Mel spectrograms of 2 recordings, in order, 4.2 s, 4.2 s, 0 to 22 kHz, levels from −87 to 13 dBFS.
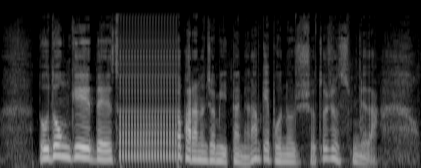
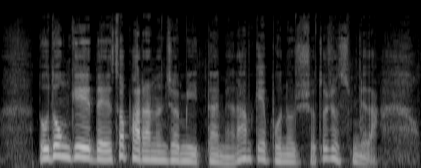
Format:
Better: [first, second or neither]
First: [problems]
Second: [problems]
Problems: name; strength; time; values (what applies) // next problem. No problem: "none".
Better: second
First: audio freezing; at 1 s for 0.5 s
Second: none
